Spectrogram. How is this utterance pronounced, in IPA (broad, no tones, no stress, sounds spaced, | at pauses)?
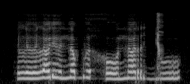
l ɘ l ɐ ɾʲ ɘ n ɐ b ɘ h o n ɐ r ɟ u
